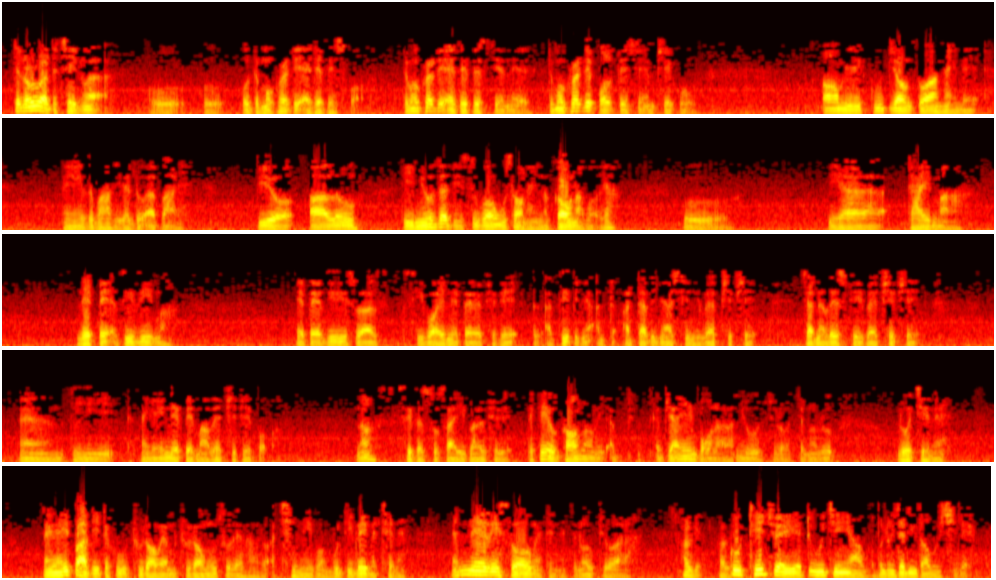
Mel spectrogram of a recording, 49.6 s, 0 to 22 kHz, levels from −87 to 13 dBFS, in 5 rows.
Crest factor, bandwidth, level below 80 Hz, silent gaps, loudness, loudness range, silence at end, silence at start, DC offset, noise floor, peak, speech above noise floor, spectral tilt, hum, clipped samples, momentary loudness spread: 16 dB; 6.2 kHz; -32 dBFS; none; -16 LUFS; 8 LU; 0 s; 0 s; under 0.1%; -36 dBFS; 0 dBFS; 21 dB; -7 dB/octave; none; under 0.1%; 16 LU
